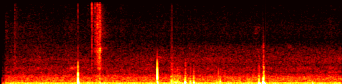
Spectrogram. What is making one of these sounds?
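Dry leaves crackle as fingers crumble them into a bowl.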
